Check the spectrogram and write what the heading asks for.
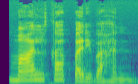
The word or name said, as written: परिवहन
